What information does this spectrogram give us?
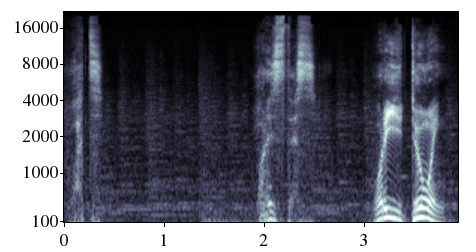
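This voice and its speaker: A man voicing an anguished, self-loathing female fairy monster, speaking in a broken, halting way. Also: lowish voice, pushed and bright, faint music behind. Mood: shocked.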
